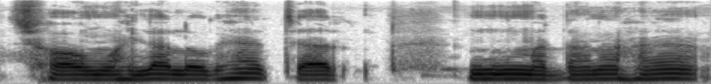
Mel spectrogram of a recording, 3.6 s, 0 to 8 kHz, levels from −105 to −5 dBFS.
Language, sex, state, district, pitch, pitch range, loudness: Hindi, male, Jharkhand, Garhwa, 125 Hz, 115-125 Hz, -14 LUFS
